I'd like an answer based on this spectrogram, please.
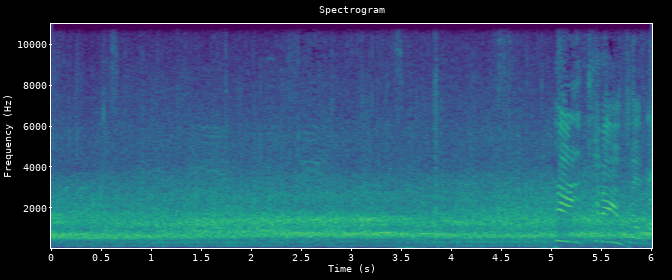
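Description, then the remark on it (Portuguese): A packed football stadium crowd of Corinthians fans roars and cheers continuously after a Corinthians goal against Juventude, a loud, dense wash of countless voices, with a few sharp rising shouts or whistles cutting through near the end. “Corinthians 2, ô torcida que me arrepia.”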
